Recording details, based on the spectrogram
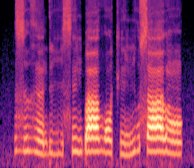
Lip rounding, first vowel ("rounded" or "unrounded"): unrounded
